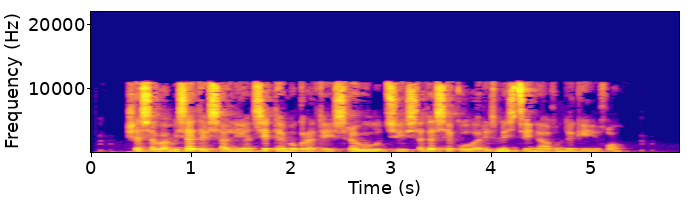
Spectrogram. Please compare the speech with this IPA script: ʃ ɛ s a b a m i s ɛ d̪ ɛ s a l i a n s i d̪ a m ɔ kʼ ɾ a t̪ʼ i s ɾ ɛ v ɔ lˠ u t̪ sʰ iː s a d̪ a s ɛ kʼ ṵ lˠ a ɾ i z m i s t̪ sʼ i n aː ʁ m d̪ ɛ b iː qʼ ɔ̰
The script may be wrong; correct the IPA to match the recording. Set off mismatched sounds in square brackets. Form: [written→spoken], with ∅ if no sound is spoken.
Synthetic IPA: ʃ ɛ s a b a m i s [ɛ→a] d̪ ɛ s a l i a n s i d̪ [a→ɛ] m ɔ kʼ ɾ a t̪ʼ [i→iː] s ɾ ɛ v ɔ lˠ u t̪ sʰ iː s a d̪ a s ɛ kʼ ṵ lˠ a ɾ i z m i s t̪ sʼ i n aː ʁ m d̪ ɛ [b→ɡ] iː qʼ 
